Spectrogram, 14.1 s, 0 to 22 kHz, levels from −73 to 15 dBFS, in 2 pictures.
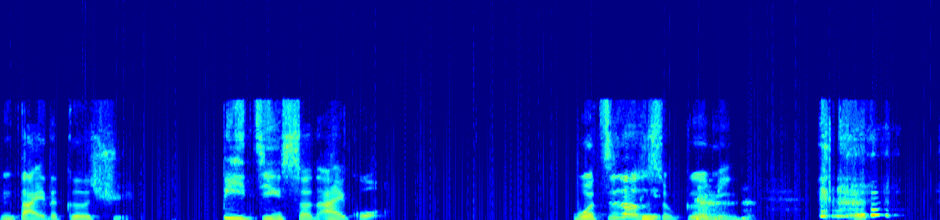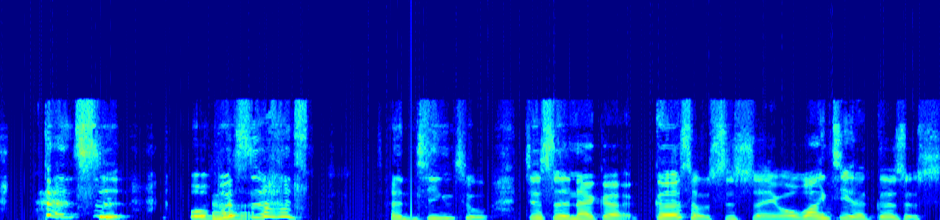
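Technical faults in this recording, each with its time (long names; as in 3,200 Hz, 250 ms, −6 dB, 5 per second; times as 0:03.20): surface crackle 150 per second −34 dBFS
0:10.13: click −12 dBFS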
